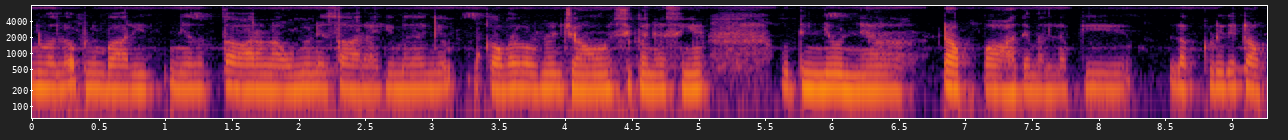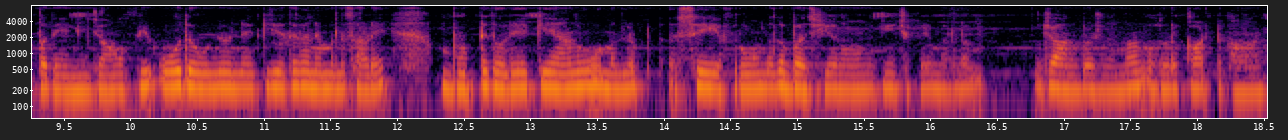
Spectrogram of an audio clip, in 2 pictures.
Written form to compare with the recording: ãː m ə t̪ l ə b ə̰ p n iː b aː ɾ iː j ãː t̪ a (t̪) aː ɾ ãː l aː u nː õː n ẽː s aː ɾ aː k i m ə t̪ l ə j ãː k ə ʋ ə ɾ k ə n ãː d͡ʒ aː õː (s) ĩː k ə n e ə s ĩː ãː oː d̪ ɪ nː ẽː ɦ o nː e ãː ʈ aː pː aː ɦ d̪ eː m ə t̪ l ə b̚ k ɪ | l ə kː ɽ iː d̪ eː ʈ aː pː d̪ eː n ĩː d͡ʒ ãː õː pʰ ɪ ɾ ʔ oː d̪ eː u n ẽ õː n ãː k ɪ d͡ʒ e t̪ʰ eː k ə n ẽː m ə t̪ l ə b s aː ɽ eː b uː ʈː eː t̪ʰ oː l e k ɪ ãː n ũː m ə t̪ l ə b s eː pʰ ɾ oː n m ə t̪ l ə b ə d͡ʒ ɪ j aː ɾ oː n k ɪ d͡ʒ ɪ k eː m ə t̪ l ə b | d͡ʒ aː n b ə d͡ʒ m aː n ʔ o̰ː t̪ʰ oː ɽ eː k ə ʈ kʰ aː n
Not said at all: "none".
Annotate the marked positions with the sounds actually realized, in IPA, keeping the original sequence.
t̪, s

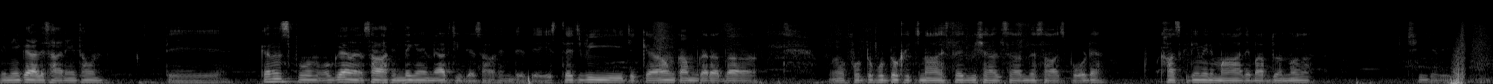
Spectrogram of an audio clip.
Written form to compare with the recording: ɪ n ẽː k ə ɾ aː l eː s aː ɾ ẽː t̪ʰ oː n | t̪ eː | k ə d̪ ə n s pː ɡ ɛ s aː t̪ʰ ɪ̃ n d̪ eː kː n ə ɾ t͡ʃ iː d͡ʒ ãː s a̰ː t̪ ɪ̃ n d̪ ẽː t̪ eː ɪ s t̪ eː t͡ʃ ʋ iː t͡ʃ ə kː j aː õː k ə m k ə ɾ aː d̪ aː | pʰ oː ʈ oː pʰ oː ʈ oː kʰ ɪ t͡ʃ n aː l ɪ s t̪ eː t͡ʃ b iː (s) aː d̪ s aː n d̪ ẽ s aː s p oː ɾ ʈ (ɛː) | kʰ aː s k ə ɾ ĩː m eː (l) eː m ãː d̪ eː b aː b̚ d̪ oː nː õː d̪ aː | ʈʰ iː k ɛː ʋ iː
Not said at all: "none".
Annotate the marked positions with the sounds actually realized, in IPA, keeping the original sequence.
ʃ, ɛː, ɾ

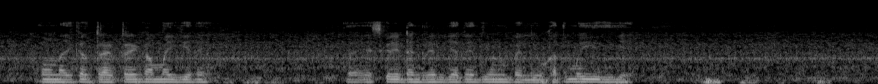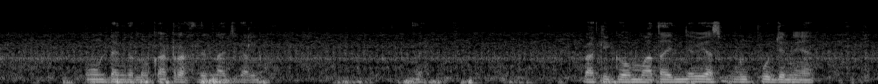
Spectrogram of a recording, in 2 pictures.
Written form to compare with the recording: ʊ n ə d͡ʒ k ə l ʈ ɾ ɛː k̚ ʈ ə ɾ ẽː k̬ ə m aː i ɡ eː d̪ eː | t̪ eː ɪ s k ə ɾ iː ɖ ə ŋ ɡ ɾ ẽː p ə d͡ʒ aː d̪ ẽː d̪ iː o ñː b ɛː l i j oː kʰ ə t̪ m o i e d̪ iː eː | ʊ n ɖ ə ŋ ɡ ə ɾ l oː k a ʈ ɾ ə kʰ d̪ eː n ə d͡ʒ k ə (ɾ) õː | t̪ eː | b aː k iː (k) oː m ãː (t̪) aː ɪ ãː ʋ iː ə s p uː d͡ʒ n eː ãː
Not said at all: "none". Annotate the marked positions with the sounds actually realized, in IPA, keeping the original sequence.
l, ɡ, t̪

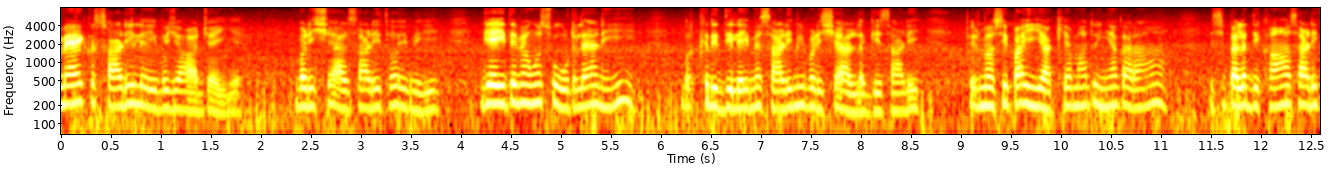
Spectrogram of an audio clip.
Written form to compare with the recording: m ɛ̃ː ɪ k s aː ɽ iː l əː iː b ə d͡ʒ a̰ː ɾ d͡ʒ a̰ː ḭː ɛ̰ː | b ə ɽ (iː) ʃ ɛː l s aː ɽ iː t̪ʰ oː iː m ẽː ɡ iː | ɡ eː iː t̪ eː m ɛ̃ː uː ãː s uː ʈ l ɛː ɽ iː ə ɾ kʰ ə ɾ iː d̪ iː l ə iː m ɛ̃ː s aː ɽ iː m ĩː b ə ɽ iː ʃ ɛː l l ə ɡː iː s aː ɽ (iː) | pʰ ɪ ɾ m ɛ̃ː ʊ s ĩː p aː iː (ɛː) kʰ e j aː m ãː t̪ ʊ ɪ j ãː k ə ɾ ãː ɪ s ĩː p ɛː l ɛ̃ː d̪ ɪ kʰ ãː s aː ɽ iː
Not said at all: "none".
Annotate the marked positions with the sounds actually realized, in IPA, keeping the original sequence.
iː, iː, aː

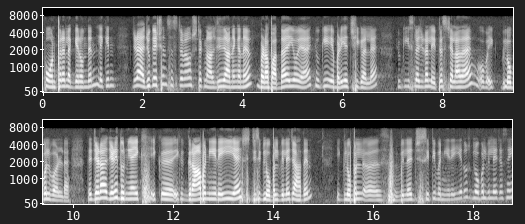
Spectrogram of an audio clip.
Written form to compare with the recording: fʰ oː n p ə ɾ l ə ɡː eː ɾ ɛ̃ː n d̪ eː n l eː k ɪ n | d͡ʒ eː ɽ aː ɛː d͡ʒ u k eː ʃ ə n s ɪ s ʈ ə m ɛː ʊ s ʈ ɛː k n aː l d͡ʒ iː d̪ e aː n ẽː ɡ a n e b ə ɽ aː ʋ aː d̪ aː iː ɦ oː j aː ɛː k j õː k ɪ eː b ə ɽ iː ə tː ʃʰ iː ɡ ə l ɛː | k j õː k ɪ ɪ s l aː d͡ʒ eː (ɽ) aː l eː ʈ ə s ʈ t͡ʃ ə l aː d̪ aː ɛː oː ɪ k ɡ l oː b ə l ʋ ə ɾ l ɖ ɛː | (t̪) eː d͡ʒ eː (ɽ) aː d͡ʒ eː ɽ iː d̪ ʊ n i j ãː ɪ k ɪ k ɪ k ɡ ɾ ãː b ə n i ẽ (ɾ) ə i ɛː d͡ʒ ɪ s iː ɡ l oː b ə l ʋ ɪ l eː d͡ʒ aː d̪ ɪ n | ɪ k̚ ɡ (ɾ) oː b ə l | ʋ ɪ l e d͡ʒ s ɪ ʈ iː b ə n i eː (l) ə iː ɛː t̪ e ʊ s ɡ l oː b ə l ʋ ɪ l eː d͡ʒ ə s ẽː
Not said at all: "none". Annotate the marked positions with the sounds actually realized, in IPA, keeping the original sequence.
ɽ, t̪, ɽ, ɾ, l, ɾ

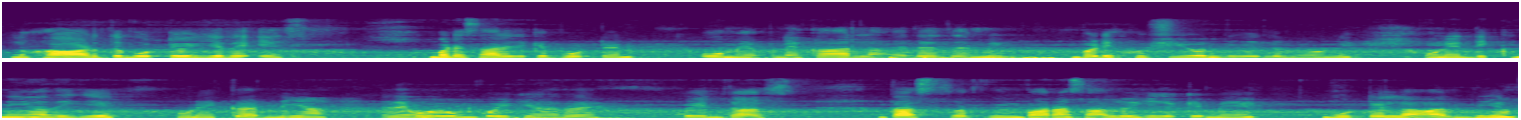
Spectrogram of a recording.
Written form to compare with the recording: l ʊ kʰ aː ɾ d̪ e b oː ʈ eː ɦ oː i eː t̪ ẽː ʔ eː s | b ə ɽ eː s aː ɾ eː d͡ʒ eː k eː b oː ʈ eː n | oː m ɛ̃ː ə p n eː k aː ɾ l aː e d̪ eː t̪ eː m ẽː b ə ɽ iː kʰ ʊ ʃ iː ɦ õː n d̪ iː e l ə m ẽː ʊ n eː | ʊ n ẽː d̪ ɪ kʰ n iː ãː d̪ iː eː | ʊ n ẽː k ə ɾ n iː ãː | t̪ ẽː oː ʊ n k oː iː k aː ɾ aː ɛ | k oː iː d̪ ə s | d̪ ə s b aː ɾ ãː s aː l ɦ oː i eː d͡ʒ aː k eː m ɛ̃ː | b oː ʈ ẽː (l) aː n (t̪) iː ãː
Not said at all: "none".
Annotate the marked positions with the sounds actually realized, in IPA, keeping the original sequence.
l, d̪

